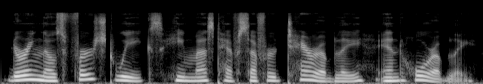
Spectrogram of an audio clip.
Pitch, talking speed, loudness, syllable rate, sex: 175 Hz, 135 wpm, -16 LUFS, 4.2 syllables/s, female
